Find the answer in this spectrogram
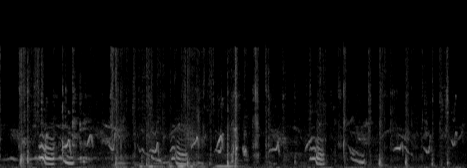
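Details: Captive Black francolin chicks, said to be getting weak, peep repeatedly: thin high whistles that drop sharply in pitch, several birds calling over one another with faint knocking in the background.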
